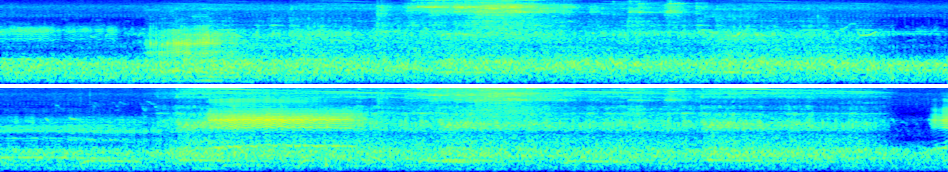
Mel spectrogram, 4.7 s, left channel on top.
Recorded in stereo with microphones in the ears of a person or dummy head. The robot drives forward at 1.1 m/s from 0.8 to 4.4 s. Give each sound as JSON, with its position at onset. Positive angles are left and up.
{"t": 1.9, "sound": "a dropped coin", "side_deg": 20, "distance_m": 1.1}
